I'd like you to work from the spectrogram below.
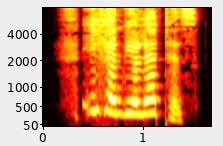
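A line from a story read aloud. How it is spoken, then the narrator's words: Fir tree calling. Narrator (German): rief die Tanne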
